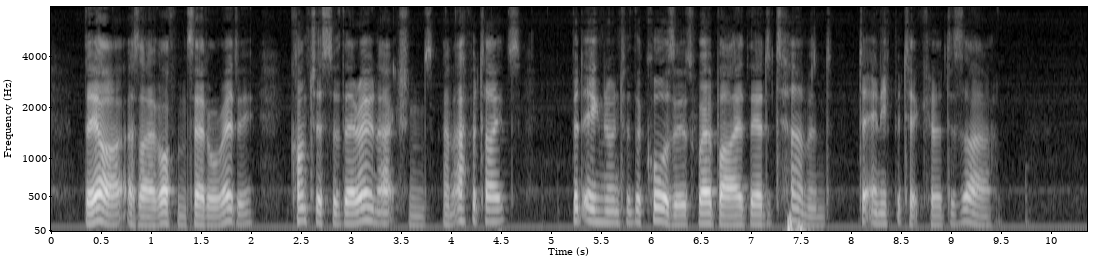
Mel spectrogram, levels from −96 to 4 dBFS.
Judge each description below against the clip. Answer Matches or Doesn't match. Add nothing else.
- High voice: Doesn't match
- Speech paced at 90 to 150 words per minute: Doesn't match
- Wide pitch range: Doesn't match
